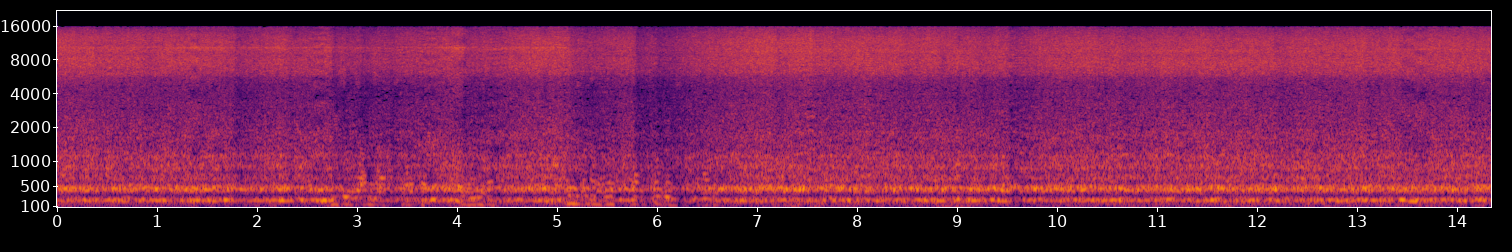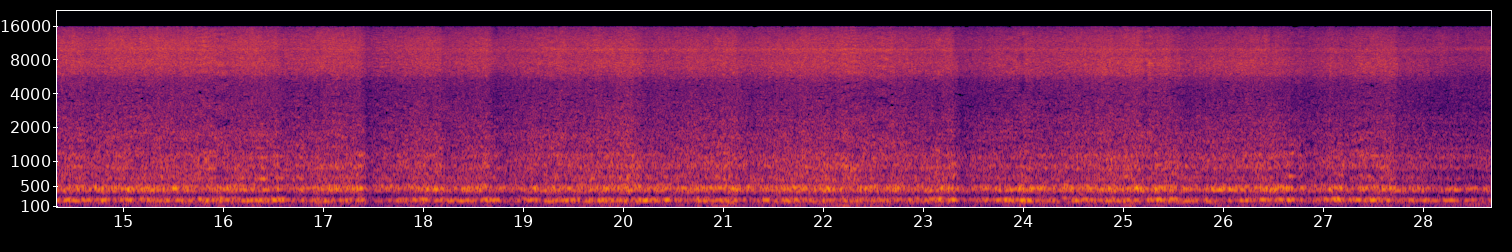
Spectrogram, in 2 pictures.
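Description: A large swarm of honeybees buzzing in one steady, unbroken hum as the bees mass over and around a wooden hive box.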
